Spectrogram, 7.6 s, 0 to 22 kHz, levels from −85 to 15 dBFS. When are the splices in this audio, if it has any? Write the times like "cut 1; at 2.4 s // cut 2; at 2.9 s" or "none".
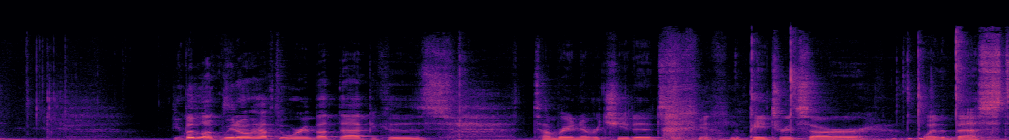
none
